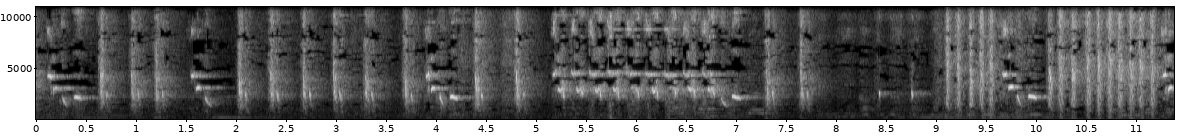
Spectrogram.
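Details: Ashy drongo, caged, singing a quick dense 'roll tembak' song: clipped sharp notes with slurred whistles, a buzzy chattering passage, a short pause, then a high rattling trill to finish.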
